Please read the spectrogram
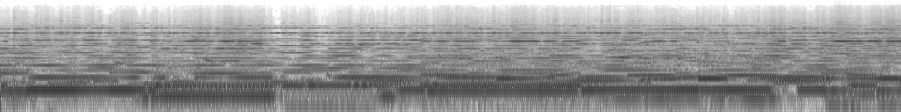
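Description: Organ music: slow, sustained chords, each held for a second or more before moving to the next.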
